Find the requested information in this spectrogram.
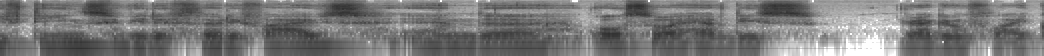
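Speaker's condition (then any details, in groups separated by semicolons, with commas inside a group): No condition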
